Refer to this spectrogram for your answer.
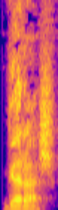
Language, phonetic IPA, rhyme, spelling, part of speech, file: Russian, [ɡɐˈraʂ], -aʂ, гараж, noun, Ru-гараж.ogg
- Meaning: garage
